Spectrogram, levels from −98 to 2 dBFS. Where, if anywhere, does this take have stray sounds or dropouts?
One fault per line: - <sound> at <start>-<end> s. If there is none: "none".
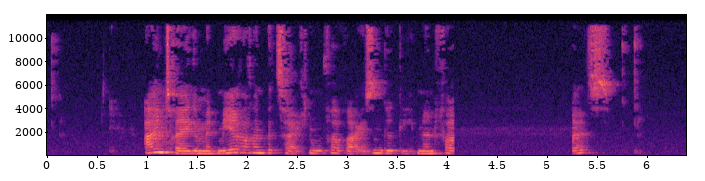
none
